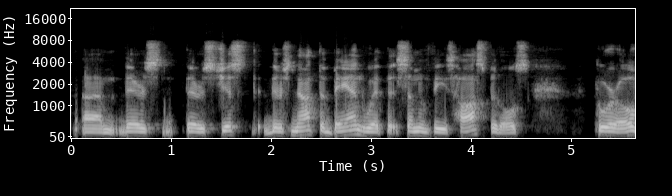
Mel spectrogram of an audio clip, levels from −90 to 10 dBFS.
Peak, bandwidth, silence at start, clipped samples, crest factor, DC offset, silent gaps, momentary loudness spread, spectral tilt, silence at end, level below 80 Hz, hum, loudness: -6 dBFS; 8.2 kHz; 0.05 s; under 0.1%; 14 dB; under 0.1%; 5.15-5.22 s; 5 LU; -3.5 dB/octave; 0 s; -66 dBFS; none; -19 LUFS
